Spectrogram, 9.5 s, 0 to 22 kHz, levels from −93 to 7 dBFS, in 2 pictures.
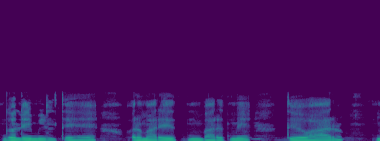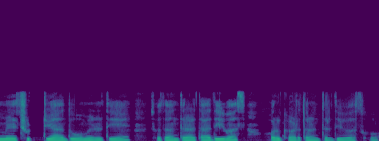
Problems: constant background noise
